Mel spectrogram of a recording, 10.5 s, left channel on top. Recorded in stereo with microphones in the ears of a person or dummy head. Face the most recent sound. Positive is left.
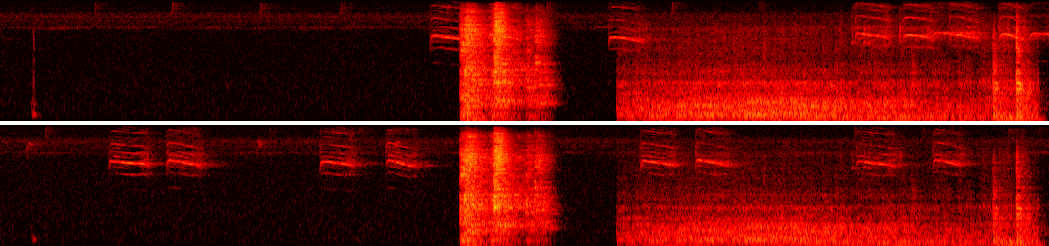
turn(degrees=35)  # may be behind; listen again after turning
